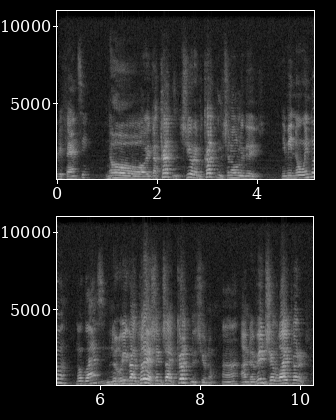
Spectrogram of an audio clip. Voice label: Personal history with 88 year old male Eveleth Minnesota; american english dialect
